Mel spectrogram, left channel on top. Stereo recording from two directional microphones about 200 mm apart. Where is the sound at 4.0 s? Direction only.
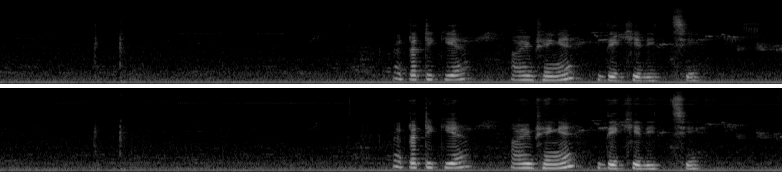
35° right (ahead or behind).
